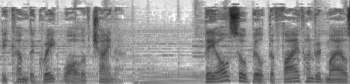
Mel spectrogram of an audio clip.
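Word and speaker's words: Qin: dynasty not only gave China its name chin pronounced chin but also left an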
